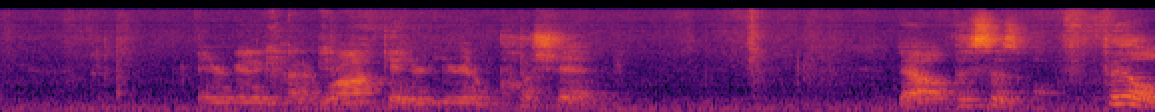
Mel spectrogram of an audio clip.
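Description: A man speaks calmly to a room.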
